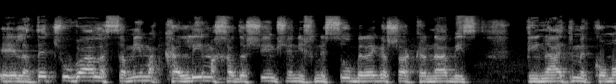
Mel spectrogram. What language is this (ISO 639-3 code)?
heb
